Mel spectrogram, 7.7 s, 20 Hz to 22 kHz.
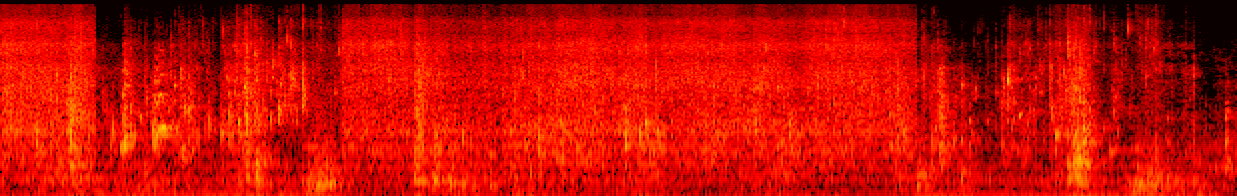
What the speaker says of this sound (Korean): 물에 2번 헹굽니다.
